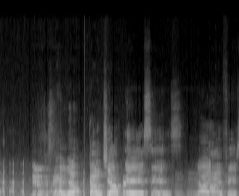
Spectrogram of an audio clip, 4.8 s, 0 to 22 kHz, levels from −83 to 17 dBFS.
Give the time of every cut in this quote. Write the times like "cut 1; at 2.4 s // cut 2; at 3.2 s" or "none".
cut 1; at 1.7 s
